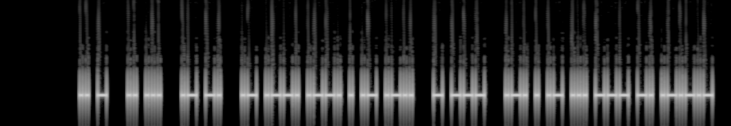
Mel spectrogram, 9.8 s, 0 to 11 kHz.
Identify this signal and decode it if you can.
Morse code, heard as a keyed tone, about 30 wpm, 700 Hz. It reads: IT IS AN APPEAL TO REASON.
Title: Sentences from Top 1300 Words 30wpm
